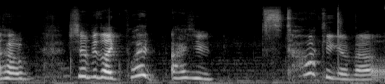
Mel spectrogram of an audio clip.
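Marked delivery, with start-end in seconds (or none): 1.3-3.9 whispered, breathy, utterly baffled tone. Voicing a character hearing about movies for the first time: imitating a confused character. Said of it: "very confused".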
